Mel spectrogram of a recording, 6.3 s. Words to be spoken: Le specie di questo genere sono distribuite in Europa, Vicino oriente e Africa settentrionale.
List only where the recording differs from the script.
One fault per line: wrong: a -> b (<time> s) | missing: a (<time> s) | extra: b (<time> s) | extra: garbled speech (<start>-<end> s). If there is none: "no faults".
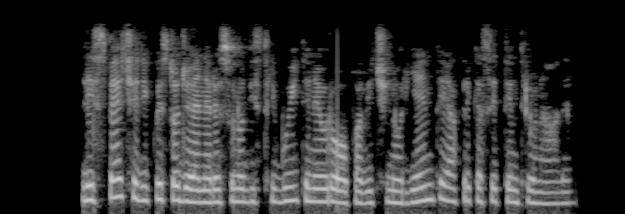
no faults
